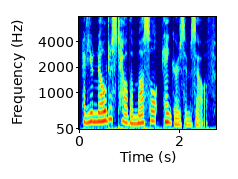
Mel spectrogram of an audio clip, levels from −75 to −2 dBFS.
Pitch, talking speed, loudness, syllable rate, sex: 205 Hz, 175 wpm, -18 LUFS, 5.4 syllables/s, female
